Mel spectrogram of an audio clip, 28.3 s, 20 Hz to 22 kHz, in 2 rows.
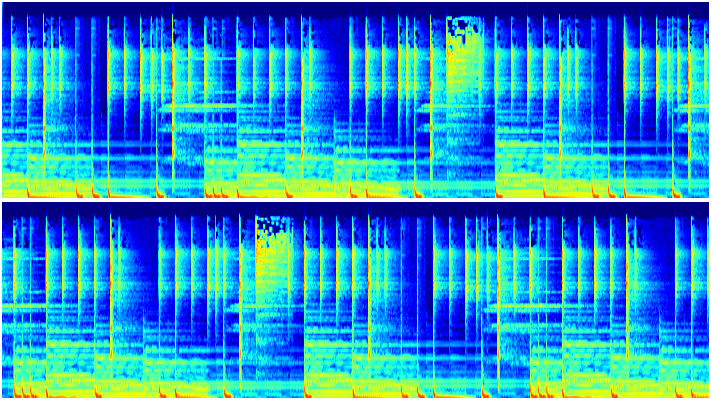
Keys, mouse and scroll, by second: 0.9-6.4 drag, 9.1 click, 11.0-12.5 drag, 14.7-15.9 drag, 16.7 click, 21.9 click, 24.5 click, 26.1 click.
